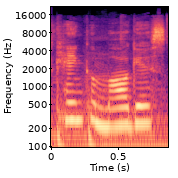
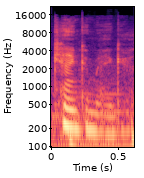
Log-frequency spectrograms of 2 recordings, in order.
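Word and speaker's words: Kancamagus: We had no idea it was pronounced this way, but it's Kangamangas apparently, and not Kangamangas, so a little disclaimer there, sorry. So I didn't know this. It turns out Kangamangas was a person, and his name means the fearless one.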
